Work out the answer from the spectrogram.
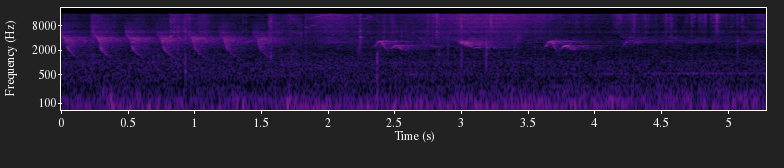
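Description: A songbird singing a quick run of about four falling whistled notes a second, which stops a little under halfway through; a few short chirps follow. Under it runs a faint low outdoor rumble.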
